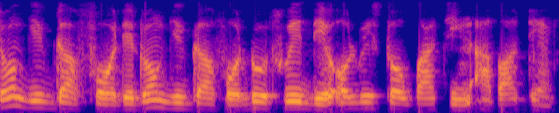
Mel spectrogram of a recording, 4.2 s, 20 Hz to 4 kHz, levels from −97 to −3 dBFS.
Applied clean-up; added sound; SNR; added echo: none; none; none; none.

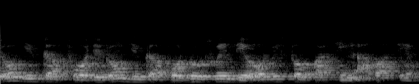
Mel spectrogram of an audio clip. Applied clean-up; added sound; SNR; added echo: none; none; none; reverberation time 0.7 s.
